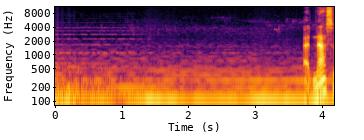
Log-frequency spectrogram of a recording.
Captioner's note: rumbling and bubbling of vents; birds chirping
